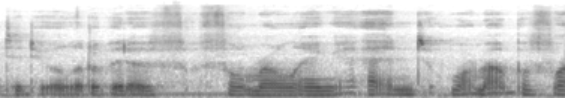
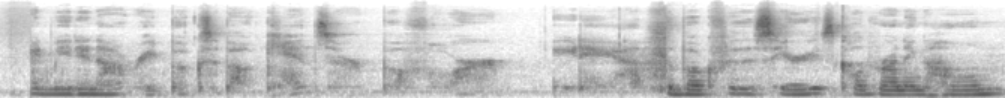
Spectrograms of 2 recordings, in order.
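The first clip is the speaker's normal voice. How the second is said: whispering, quieter; 7 dB quieter than usual. With their mom still asleep before a run, the speaker whispers. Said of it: "Sorry, I'm whispering".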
